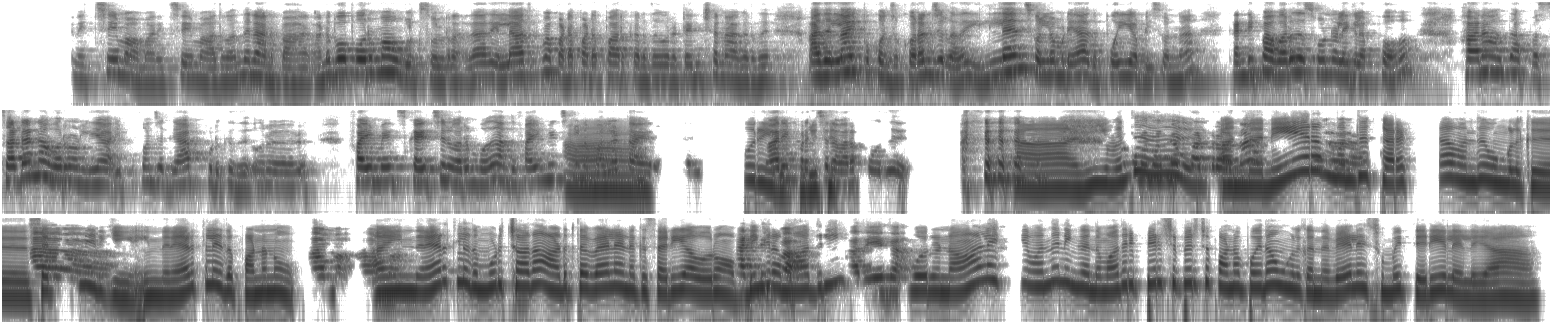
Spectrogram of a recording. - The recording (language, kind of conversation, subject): Tamil, podcast, ஒரு நாளை நீங்கள் எப்படி நேரத் தொகுதிகளாக திட்டமிடுவீர்கள்?
- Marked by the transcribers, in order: mechanical hum; in English: "டென்ஷன்"; in English: "சடனா"; in English: "கேப்"; in English: "ஃபைவ் மினிட்ஸ்"; laughing while speaking: "புரியுது"; in English: "ஃபைவ் மினிட்ஸ்குள்ள"; in English: "அலர்ட்"; distorted speech; drawn out: "வந்து"; laugh; static; in English: "கரெக்ட்டா"; in English: "செட்"; drawn out: "ஆ"; tapping; other background noise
